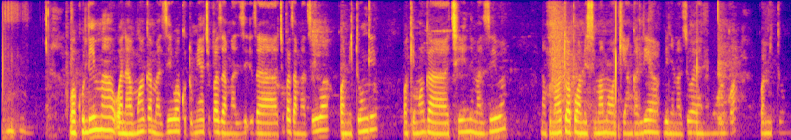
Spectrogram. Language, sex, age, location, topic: Swahili, female, 25-35, Kisii, agriculture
